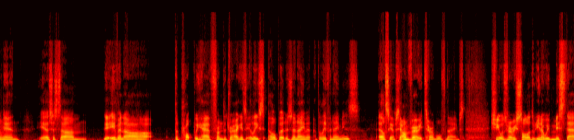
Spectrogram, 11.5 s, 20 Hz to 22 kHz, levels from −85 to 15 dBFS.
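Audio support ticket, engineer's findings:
No faults found in this speech.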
